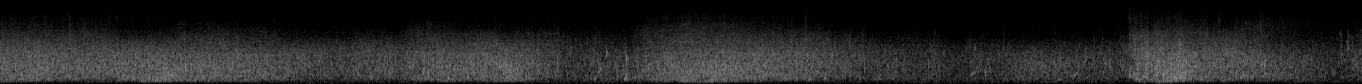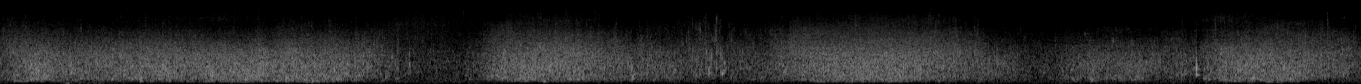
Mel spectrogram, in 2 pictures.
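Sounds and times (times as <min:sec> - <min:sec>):
waves lapping on beach: 0:00.0 - 0:27.2.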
